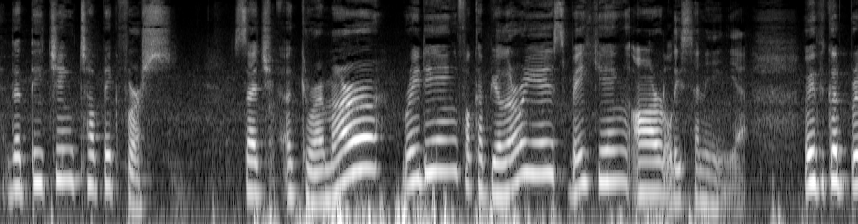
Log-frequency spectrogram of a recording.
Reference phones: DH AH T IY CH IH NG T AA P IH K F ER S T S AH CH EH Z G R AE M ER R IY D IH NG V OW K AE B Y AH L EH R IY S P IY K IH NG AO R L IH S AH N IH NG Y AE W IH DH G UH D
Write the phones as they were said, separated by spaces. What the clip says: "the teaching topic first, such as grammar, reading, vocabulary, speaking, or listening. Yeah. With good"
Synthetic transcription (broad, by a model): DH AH T IY CH IH NG T AA P IH K F ER S T S AH CH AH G R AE M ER R IY D IH NG F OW K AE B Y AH L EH R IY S B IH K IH NG AO R L IH S AH N IH NG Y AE W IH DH G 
